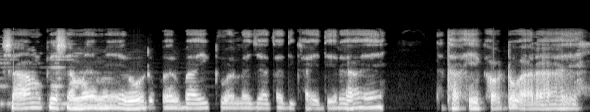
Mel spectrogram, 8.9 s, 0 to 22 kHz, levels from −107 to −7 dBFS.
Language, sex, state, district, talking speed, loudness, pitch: Hindi, male, Uttar Pradesh, Varanasi, 130 wpm, -14 LUFS, 155 Hz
